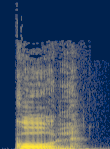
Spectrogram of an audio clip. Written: कोल

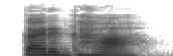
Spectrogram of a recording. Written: करघा

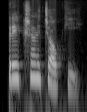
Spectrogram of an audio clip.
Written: प्रेक्षण-चौकी

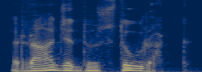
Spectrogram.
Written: राजधुस्तूरक

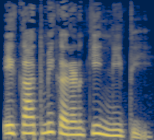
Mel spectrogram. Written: एकात्मीकरण

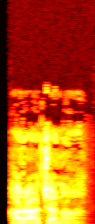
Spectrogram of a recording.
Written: चना

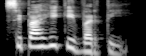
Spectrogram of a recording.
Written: सिपाही

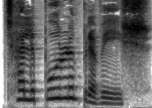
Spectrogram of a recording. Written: छलपूर्ण

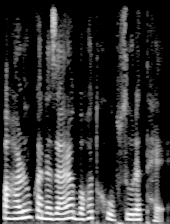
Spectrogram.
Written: नज़ारा

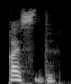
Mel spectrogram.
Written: क़स्द

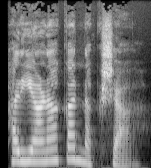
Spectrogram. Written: हरियाणा

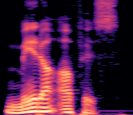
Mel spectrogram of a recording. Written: ऑफ़िस

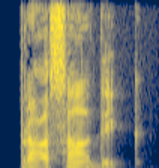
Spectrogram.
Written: प्रासादिक

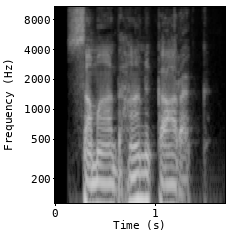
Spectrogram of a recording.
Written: समाधान कारक

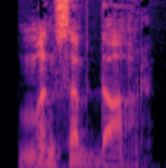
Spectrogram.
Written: मनसबदार

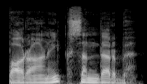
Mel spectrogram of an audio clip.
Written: पौराणिक

